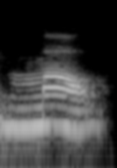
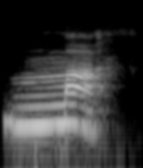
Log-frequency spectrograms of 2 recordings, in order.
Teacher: Então, por exemplo, a palavra mouth, que é boca, né, tem um ditongo aí, mouth. No Cockney, ele vai ser falado como mouth, sem o ditongo, né, como se fosse um único som de vogal.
